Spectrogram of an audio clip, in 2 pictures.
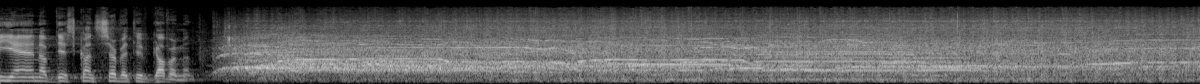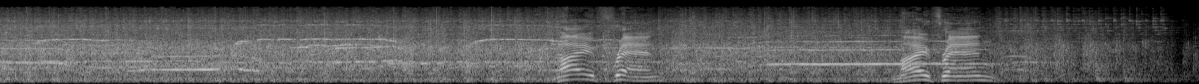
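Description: No technical faults are audible in this audio.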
